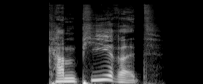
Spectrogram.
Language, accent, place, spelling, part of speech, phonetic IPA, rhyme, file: German, Germany, Berlin, kampieret, verb, [kamˈpiːʁət], -iːʁət, De-kampieret.ogg
- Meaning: second-person plural subjunctive I of kampieren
